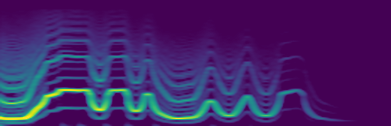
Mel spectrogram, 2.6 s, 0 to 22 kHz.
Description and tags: Crazily pitched note hit. Recorded from a circuit bent Casio PT-1 (called ET-1).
